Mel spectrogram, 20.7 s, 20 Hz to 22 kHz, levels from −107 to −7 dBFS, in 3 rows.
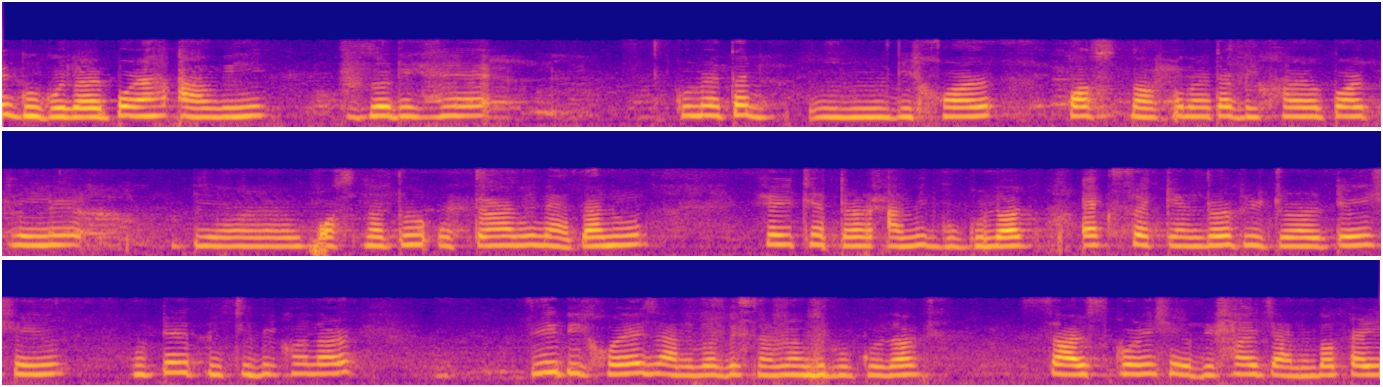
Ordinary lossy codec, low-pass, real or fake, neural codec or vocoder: none; 7.2 kHz; fake; codec, 16 kHz in and 24 kHz out, 1.1 kbps, FireRedTTS-2 codec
